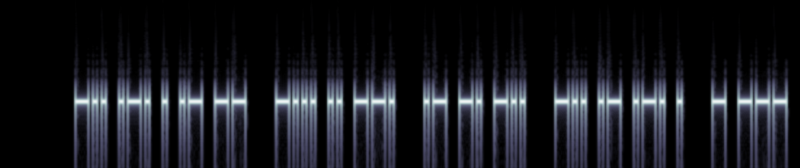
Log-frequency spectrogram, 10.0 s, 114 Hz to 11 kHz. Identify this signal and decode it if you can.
Morse code, heard as a keyed tone, about 22 wpm, 700 Hz. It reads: DREAM BIG AND DARE TO
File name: Difficult Sentences with Hints - 22wpm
